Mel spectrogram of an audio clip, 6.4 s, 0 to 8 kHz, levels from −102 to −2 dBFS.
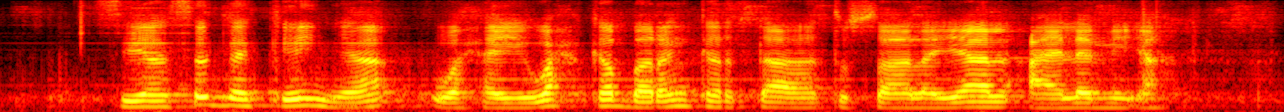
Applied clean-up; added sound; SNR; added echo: neural separator model SepFormer DNS4.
